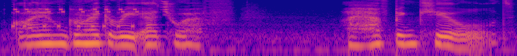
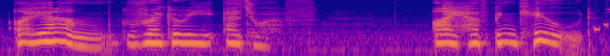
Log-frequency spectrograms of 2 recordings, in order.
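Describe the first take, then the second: First: It is read in a plain, ordinary voice. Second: It is said in a put-on medium's voice.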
